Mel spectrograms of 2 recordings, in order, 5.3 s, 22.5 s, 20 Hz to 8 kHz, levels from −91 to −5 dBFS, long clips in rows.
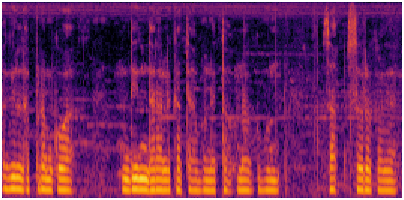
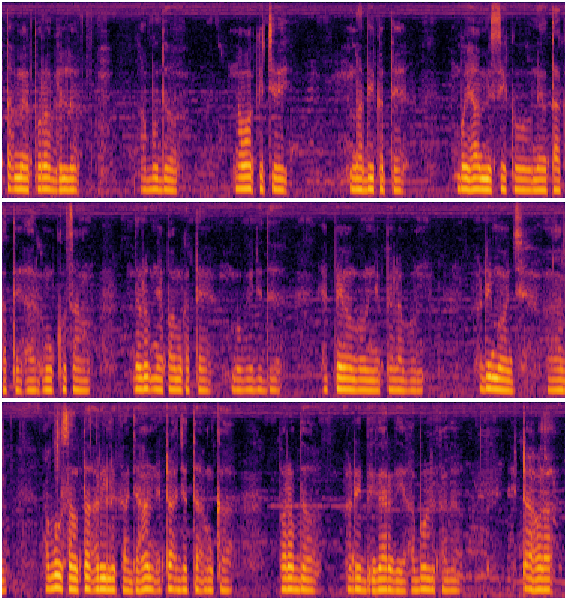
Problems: constant background noise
